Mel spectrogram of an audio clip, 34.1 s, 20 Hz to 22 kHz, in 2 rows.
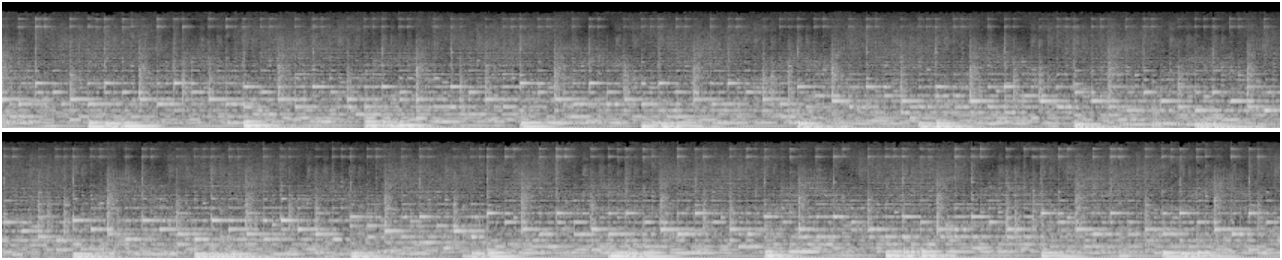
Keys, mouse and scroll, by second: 1.2-2.5 scroll up 1, 2.5 scroll down 1, 3.0-5.4 middle drag, 5.4 Tab, 5.8 scroll up 1, 7.9 alt+click, 8.8-10.6 middle drag, 10.6 click, 11.2 scroll down 1, 13.0-13.6 scroll up 1, 13.7 shift+z, 14.2-16.8 middle drag, 16.8 click, 17.7-18.4 scroll up 1, 18.7 shift+d, 19.7 r, 20.8 typing, 21.6 click, 22.7 s, 26.6 click, 26.9-27.9 typing, 28.6 click, 29.3 g, 32.5 click, 33.0 a, 33.8 click.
